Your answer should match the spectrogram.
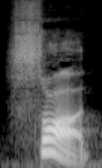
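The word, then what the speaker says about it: ص: মনে রাখতে হবে যে সিন হলো চিকুন আর সদ হলো মোটা এটাকে বলা হয় সদ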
